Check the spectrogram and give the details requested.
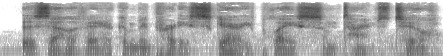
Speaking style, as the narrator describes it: I said in a very gargly low voice

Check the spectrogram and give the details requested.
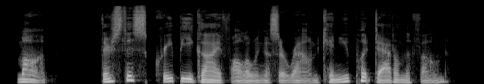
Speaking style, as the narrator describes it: I whispered

